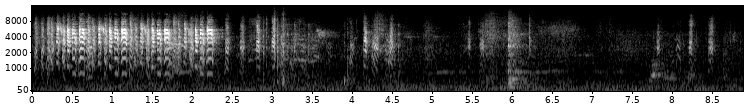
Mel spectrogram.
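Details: Parent zebra finches feeding their young in a cage holding three juveniles and three newly hatched chicks; a dense, harsh chattering burst for two seconds, then scattered soft chirps and ticks fading away, with low hum underneath.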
